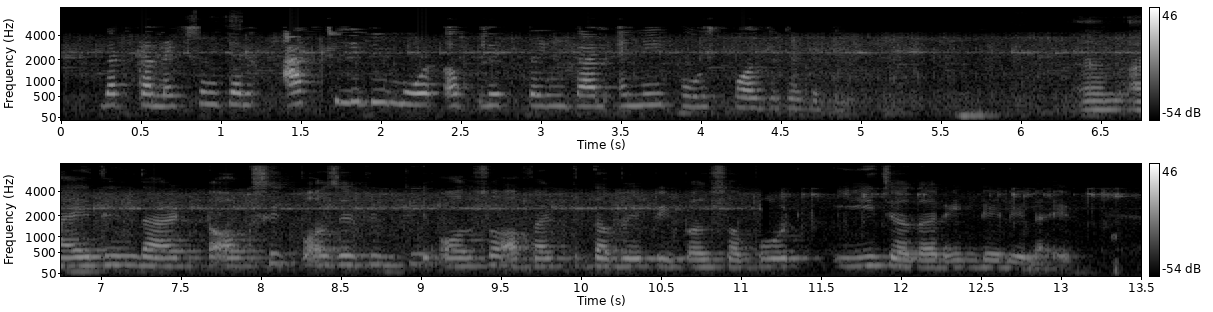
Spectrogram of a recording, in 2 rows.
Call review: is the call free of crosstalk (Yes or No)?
Yes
